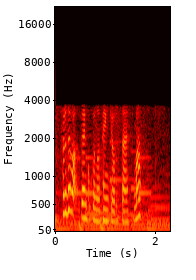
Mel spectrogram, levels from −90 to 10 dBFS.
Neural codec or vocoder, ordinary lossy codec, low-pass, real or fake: none; none; 3.6 kHz; real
